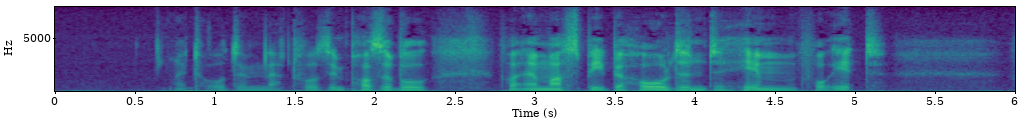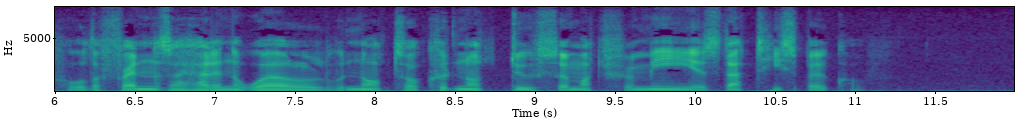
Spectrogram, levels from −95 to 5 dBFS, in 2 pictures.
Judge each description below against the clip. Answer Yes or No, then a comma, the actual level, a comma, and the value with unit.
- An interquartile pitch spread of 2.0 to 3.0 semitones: Yes, narrow, 2.5 semitones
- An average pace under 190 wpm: No, average, 195 wpm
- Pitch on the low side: Yes, low, 105 Hz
